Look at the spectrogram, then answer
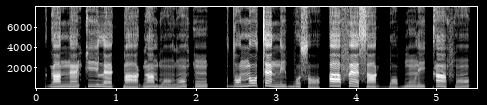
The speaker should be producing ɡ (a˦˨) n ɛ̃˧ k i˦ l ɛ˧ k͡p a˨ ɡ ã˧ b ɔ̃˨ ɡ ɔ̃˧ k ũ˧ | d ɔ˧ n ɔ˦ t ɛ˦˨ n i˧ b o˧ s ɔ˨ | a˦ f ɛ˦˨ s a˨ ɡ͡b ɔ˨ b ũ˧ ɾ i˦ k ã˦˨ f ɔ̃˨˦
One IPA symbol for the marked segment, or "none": a˧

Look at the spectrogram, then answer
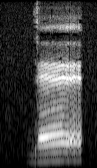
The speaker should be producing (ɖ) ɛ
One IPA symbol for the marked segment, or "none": ɡ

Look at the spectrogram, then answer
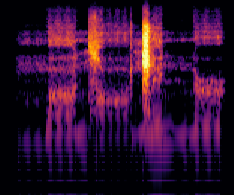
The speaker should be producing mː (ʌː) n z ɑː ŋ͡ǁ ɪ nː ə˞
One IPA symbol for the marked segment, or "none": ʌː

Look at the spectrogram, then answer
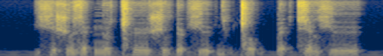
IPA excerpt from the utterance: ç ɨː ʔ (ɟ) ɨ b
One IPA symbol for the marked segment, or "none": ɟ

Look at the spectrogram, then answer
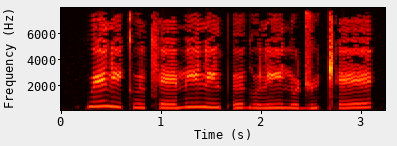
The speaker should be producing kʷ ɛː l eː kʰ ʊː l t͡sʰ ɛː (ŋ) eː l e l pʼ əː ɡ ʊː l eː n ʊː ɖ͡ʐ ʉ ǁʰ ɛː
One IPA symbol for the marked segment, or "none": m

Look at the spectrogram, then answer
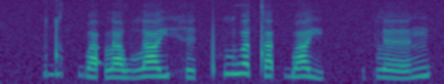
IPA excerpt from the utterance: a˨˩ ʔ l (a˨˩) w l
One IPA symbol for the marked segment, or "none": a˨˩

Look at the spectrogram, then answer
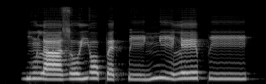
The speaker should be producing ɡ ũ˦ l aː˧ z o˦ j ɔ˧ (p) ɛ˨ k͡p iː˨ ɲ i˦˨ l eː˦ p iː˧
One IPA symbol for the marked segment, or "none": p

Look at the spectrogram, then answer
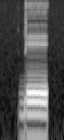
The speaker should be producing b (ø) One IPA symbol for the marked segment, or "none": ø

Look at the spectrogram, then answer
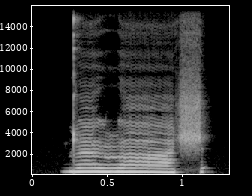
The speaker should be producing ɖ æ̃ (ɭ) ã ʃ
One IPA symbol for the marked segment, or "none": ɭ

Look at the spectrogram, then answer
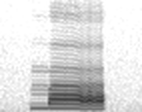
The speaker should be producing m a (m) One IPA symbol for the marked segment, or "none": none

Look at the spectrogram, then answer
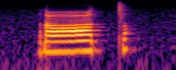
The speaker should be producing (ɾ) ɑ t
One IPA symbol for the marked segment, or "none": ɾ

